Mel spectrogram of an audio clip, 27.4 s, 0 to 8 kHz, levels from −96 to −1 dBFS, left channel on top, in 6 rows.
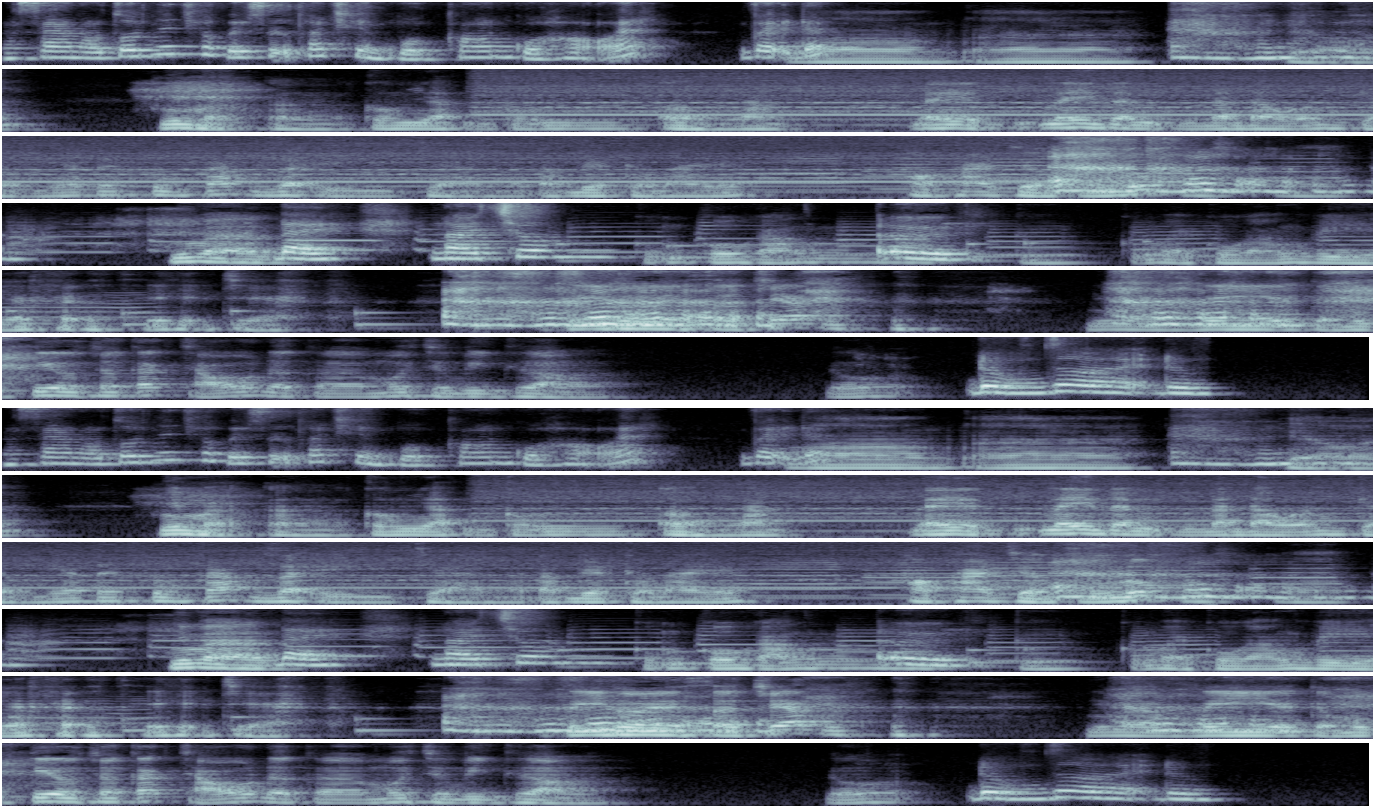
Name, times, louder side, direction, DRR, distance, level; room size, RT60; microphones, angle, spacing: voice 1, 0.0-2.2 2.5-2.8 3.9-4.6 5.0-5.3 5.9-6.0 12.6-13.8 14.1-14.3 14.6-14.8 15.1-15.8 16.6-17.0 19.7-21.1 22.0-23.0 26.1-26.9, left 4 dB, 35° left, 0.4 m, -23 dB
voice 2, 2.6-3.8 4.3-4.6 5.1-7.3 7.6-11.7 12.1-13.6 14.3-14.7 15.9-16.7 17.4-19.8 20.2-21.6 21.9-24.9 25.6-25.9, right 3 dB, 30° right, 0.4 m, -26 dB
sound 1, 6.1-13.2, left 5 dB, 15° left, 1.1 m, -35 dB
Trumpet, 11.6-17.8 18.1-18.8, equal, 5° right, 0.9 m, -39 dB
sound 2, 15.2-17.8 18.3-21.0, left 1 dB, 75° left, 1.1 m, -39 dB
3.5 x 2.7 x 3.4 m
head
